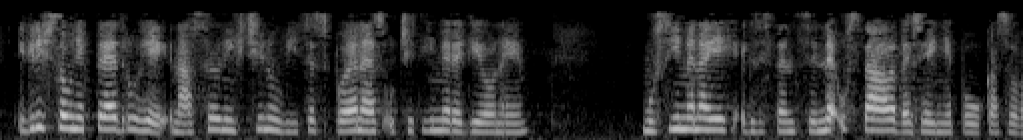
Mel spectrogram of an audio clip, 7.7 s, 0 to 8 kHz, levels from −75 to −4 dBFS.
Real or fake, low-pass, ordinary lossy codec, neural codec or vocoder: real; 7.2 kHz; MP3, 24 kbps; none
